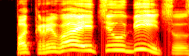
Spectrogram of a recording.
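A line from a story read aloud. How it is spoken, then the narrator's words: Shouted reply. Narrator (Russian): заорал я в ответ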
